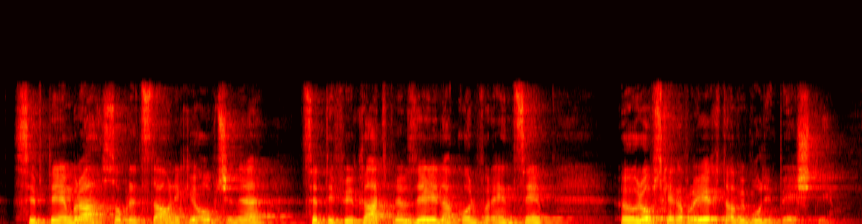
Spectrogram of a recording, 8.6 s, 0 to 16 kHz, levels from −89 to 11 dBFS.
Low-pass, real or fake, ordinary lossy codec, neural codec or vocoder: 9.9 kHz; real; none; none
